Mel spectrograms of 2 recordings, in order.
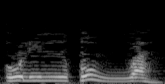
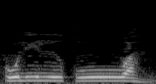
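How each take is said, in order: First: The w sound is doubled with clear gemination. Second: The w sound is drawn out as a long vowel. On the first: The speaker calls it right. "بين التشديد" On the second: The speaker calls it wrong. "قوة هنا الواو مطها القارئ"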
